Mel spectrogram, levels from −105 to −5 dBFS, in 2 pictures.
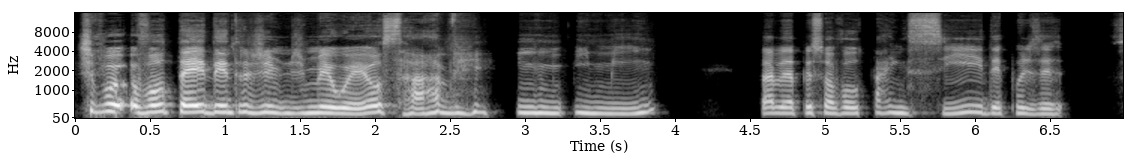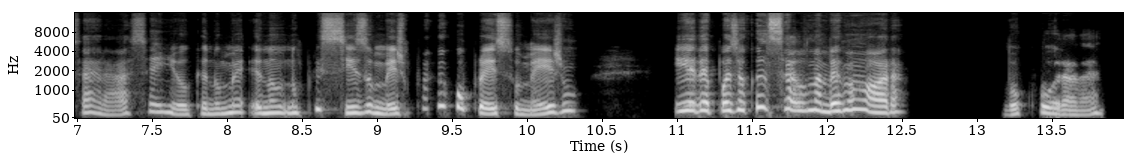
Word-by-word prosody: tipo 265 -2 -1
eu 230 - +7
voltei 235 +1 +8
dentro 235 +1 +3
de 220 +1 +1
de 200 0 -3
meu 205 -3 +6
eu, 215 +7 +4
sabe, 205 +2 -2 0.2
em 210 -2 0
em 215 -3 -2
mim, 190 +5 -4 0.7
sabe, 200 0 -1
da 195 - -1
pessoa 205 0 -3
voltar 200 +2 -6
em 210 -2 -3
si 200 +5 -6
e - - -4
depois 195 -1 -5
dizer: 175 -1 -7 0.3
"Será 190 -6 -11
senhor, 220 -8 -8
que 180 - -9
eu - - -7
não 180 - -8
me 225 +3 -4
eu 200 - -5
não 210 - -1
não 210 - -4
preciso 240 -7 -4
mesmo, 185 -1 -4
pra 355 - -21
quê 455 - -5
que - - -3
eu - - -27
comprei 190 - -1
isso 180 -1 -6
mesmo?". 220 - -4 0.6
E 275 - -2
aí 290 - +1
depois 290 0 0
eu 305 - 0
cancelo 345 -7 -2
na 295 0 0
mesma 290 +5 0
hora. 230 +1 0 0.7
Loucura, 165 0 -5
né? 195 +7 -11
210 Hz, 210 wpm, -23 LUFS, 195-240 Hz, 0.7 s, voltei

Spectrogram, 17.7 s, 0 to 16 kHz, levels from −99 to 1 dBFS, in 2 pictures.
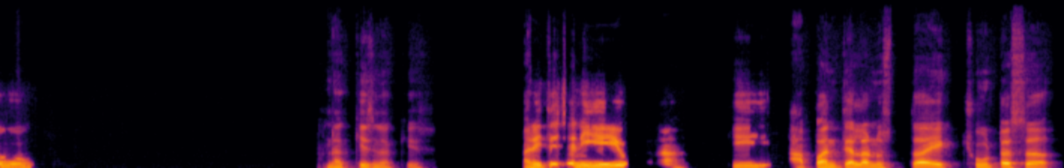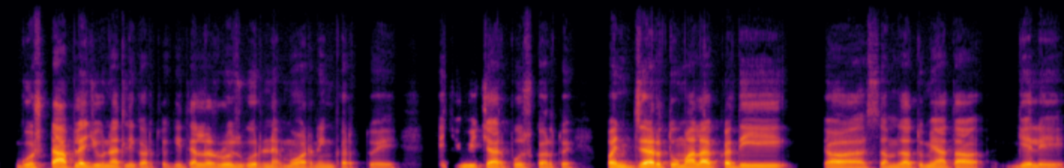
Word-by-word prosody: हो. 140 -6 0 2.5
नक्कीच, 115 0 -4
नक्कीच. 105 -2 -10 0.9
आणि 160 - +4
त्याच्याने 170 +1 +3
हेही 150 0 +7
होतं 165 - -1
ना, - - -10 0.5
की 135 +1 -3 0.2
आपण 130 +9 +2
त्याला 140 +2 +5
नुसतं 130 +1 0
एक 145 0 +2
छोटंसं 135 +5 +1 0.3
गोष्ट 130 -1 0
आपल्या 130 0 +6
जीवनातली 115 -1 -3
करतोय, - - -9
की 125 - -10
त्याला 135 +1 -1
रोज 130 -1 -2
गुरन 105 -2 -4
मॉर्निंग 100 -2 -4
करतो - - -11
आहे. 85 -1 -8
त्याची 115 - -14
विचारपूस 110 -2 -1
करतो - - -5
आहे. - - -14 0.3
पण 140 -2 +3
जर 145 +4 +9
तुम्हाला 135 -1 +5
कधी 125 -1 +1 0.6
अ, 105 -3 +1
समजा 105 +1 -3
तुम्ही 110 0 -4
आता 105 0 0 0.4
गेले 110 -3 -2
125 Hz, 130 wpm, -22 LUFS, 110-135 Hz, 2.5 s, जर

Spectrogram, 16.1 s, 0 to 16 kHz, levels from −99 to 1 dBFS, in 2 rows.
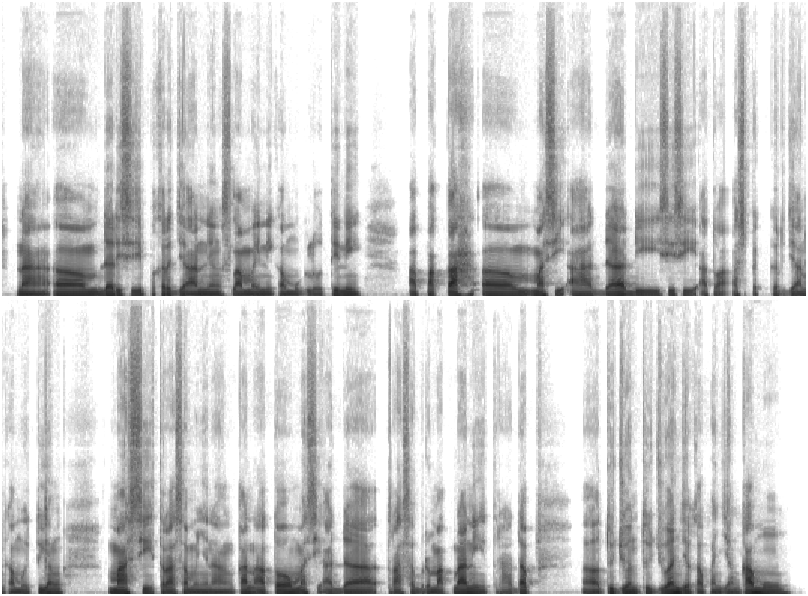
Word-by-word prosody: Nah, 90 -2 +2
mmm, 100 0 +3
dari 100 0 +4
sisi 100 0 -2
pekerjaan 95 -1 -1
yang 95 0 -1
selama 95 -3 0
ini 95 -1 -1
kamu 90 -1 -4
geluti 85 +3 -4
nih, 95 -4 +1 0.5
apakah, 110 +2 +1
mmm, 105 -1 +2
masih 105 0 -1
ada 95 +2 +1
di 100 -5 -2
sisi - - -3
atau - - -6 0.2
aspek 100 - -9
kerjaan 100 +1 -4
kamu 90 +1 -2
itu 130 - +1
yang 115 -2 +2 0.5
masih 100 -1 +3
terasa 95 0 0
menyenangkan 90 +4 -1
atau 120 +5 +3
masih 105 -3 -1
ada 95 0 0
terasa 95 +2 -3
bermakna 100 +4 +1
nih 105 -5 +1
terhadap, 90 +5 -2 0.5
eee, 90 -1 -1
tujuan-tujuan 100 +2 +2
jangka 95 -3 -1
panjang 85 -1 -4
kamu? 105 -2 +3
95 Hz, 140 wpm, -22 LUFS, 95-105 Hz, 0.5 s, dari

